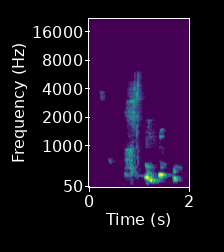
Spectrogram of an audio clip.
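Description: A person sneezing once, a short sound of about a second that starts just under a second in.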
